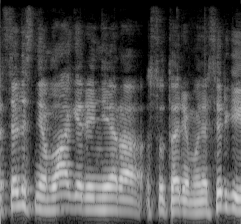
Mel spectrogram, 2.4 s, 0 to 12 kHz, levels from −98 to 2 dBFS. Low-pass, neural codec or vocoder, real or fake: 10.8 kHz; none; real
